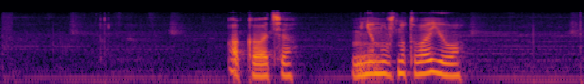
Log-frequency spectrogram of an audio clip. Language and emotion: Russian, neutral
